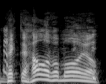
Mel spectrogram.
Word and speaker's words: mohel: It is when the Mohel Mahu, how do you say Moil. It? – Moil. Okay, Viola. Holy shit.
